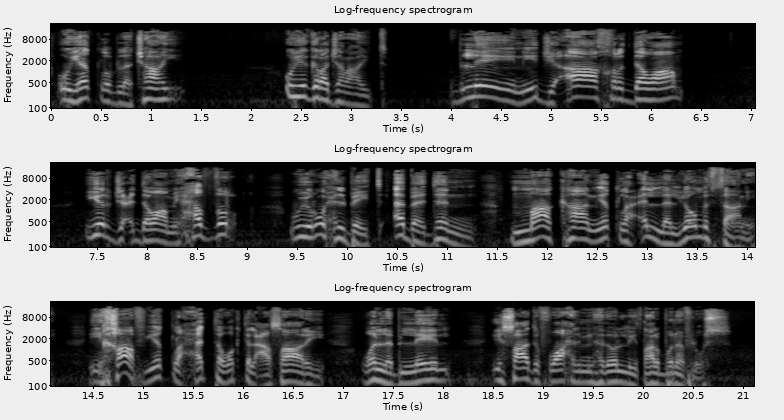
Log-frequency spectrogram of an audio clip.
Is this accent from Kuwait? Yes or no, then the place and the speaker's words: yes; Kuwait; عندنا في الكويت،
